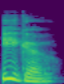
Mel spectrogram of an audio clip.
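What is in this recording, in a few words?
"ego", British English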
